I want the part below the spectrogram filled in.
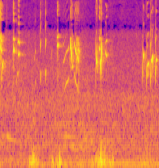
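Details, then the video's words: European goldfinches in the wild calling to one another with stimulating twitters, used to get a goldfinch singing: quick high tinkling chirps and short slurred notes in scattered bursts over low rustling noise. "افضل بتبتة لتحفيز طائر الحسون"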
